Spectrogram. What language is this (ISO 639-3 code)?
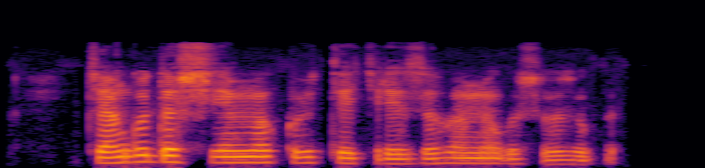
kin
